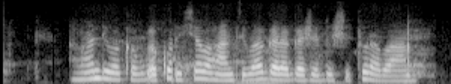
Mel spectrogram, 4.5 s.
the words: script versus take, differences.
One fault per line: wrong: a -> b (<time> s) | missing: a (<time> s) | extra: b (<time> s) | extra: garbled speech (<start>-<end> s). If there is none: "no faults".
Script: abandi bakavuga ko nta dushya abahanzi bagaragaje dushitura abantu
missing: nta (1.7 s)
